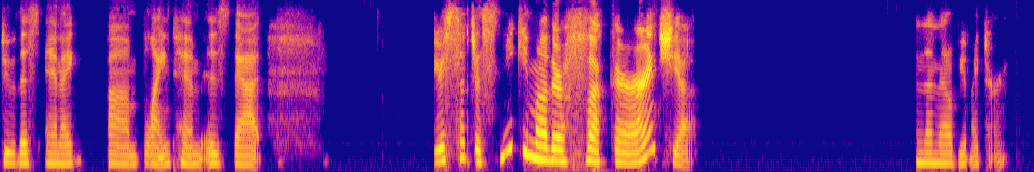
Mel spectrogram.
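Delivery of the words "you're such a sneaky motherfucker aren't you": put-on Wisconsin-accented character voice. Taunting a blinded enemy in character: Wisconsin accent. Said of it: "The accent and everything".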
